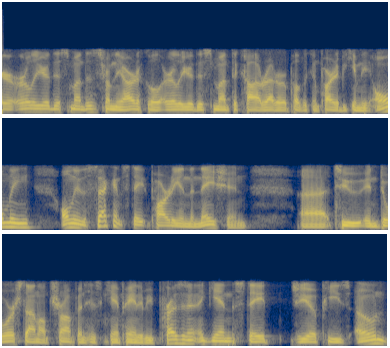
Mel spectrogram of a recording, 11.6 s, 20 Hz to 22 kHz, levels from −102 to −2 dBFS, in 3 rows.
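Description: Packet loss with pitch repetition at 3.62 to 3.66 s before "only only the second", 8.42 to 8.44 s before "in his campaign to", and 9.98 to 10.02 s after "to be president again". Each 20 to 40 ms gap is bridged by repeating the last pitch period, giving a brief held, buzzy tone.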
